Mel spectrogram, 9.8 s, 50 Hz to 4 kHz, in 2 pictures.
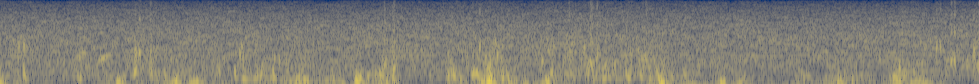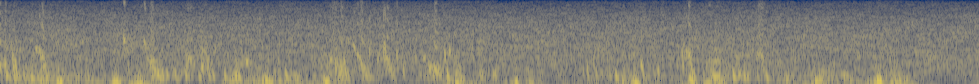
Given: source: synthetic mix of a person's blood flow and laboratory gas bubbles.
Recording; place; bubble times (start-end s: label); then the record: Doppler ultrasound of blood flow; precordium
0.04-0.17 s: bubbles
0.22-0.58 s: bubbles
0.65-0.91 s: bubbles
1.05-1.44 s: bubbles
1.86-2.10 s: bubbles
2.21-2.58 s: bubbles
2.69-3.48 s: bubbles
4.43-4.55 s: bubbles
4.64-5.21 s: bubbles
5.49-6.18 s: bubbles
6.27-6.38 s: bubbles
6.50-7.23 s: bubbles
7.27-7.40 s: bubbles
7.77-8.25 s: bubbles
8.28-8.83 s: bubbles
From the record:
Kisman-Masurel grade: 332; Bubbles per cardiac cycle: rolling drumbeat, 9 or more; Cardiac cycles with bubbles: 50 to 99%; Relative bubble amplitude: moderate (0.250 to 0.450); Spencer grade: 3 (all of the cardiac periods contain showers or single bubble signals, but not dominating or overriding the cardiac motion signals); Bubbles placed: anywhere in the cardiac cycle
